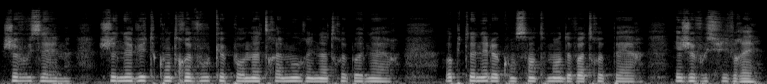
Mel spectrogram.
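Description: Un homme qui lit le rôle d'une jeune femme fragile, pieuse et résignée, d'une voix douce et implorante dans un livre audio. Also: male voice, on the high side, flat delivery, unhurried, a little mellow, natural voice. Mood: suppliant. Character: frail young woman, devout and resigned.

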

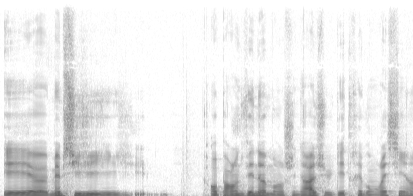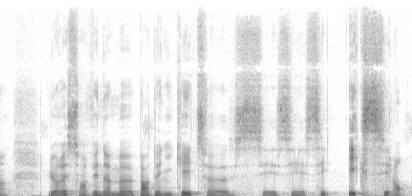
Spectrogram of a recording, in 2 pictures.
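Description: A man with a low, smooth and resonant voice takes part in a casual panel chat. He pauses and fills gaps often as he works through his thoughts. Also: fairly even intonation, a little mellow. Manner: hesitant, many fillers. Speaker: podcast panelist.

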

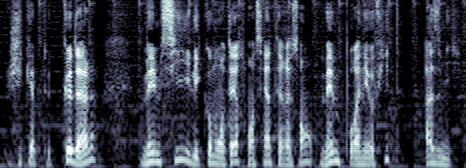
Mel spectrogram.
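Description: A man's voice: medium pitch, a little mellow, slightly rough. A man hosting a podcast, running through a casual news roundup with chatty, self-mocking asides and frequent fillers. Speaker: podcast host.

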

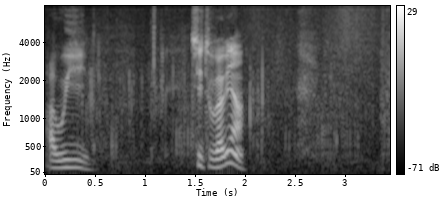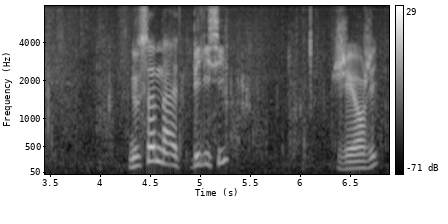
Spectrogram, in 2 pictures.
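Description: Man from France, travel podcast co-host; easygoing anecdotal storyteller, mid-range voice, faint background hiss. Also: mid-range voice. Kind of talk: casual chat.

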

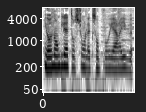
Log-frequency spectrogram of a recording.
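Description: A woman hosts a casual talk show about television series. Her voice is mellow and dark, and she talks in a chatty, teasing way. Faint music plays under her. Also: lowish voice, little pitch movement, fast. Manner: chatty, teasing, laughs often. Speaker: podcast host.

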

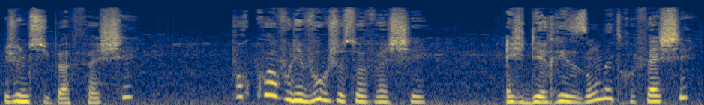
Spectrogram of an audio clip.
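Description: A woman playing a sulking, tearful young lover in an amateur audio drama, evasive and halting, then reproachful. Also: mid-range voice, sing-song, darkish tone, a little hiss or hum, natural voice. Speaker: voice actress.

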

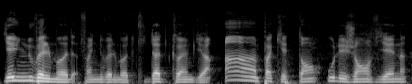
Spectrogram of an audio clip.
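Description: A man's voice: mid-range voice, expressive, racing, darkish tone, no room sound, studio quality. A man hosting a casual French podcast, joking and steering the talk along. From France. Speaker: podcast host. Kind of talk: casual banter.

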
